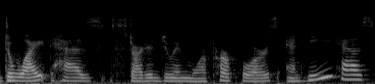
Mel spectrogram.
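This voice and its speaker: A dark, mellow tone at a fairly slow pace against a quiet background. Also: woman. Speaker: fluid art painter and channel host. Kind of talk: casual chat to camera. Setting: home art studio. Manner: hesitant, many fillers.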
